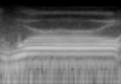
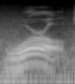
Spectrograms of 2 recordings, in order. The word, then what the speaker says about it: world: For example, instead of saying world, he says whirl, and he doesn't really finish the sound. It should be world.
